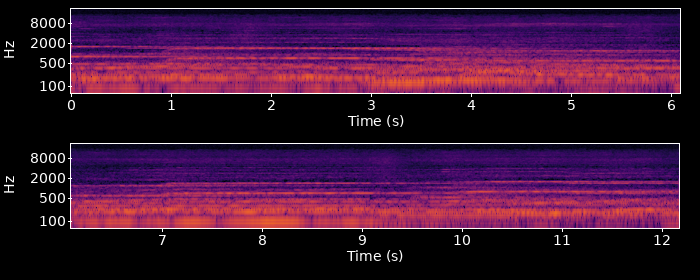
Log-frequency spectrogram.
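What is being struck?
Nothing is struck.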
